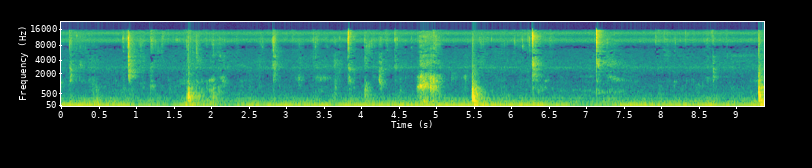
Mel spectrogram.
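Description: People chewing and eating spicy instant noodles close to the microphone, with scattered short clicks and mouth smacks.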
